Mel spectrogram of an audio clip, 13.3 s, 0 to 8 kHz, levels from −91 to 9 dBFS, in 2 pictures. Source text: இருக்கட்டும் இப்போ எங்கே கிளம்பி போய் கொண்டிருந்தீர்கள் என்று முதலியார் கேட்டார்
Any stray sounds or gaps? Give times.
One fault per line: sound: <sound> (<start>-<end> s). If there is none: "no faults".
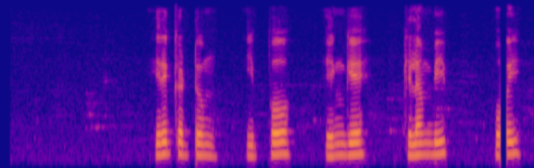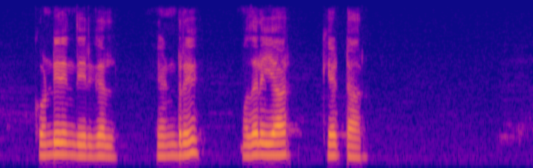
sound: dropout (6.3-6.3 s)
